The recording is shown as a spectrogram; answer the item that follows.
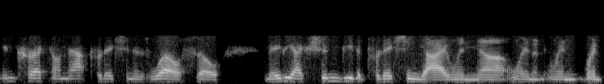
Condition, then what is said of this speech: None; typical speech.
